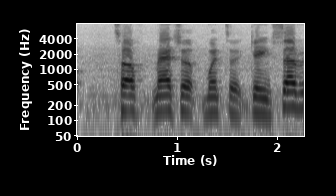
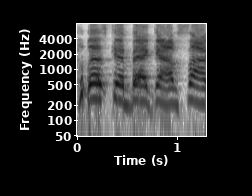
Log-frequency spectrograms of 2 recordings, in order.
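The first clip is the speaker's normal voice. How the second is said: higher, laughing as he tries to move on; laughing through it; 9 semitones higher than usual. Real, not acted. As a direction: laugh while pulling yourself back on track. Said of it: "I got emotional for a second there".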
